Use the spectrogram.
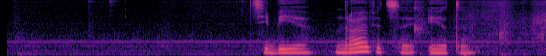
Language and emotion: Russian, neutral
